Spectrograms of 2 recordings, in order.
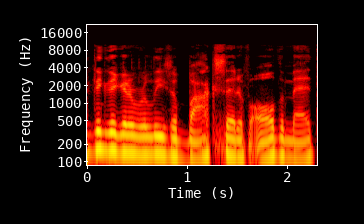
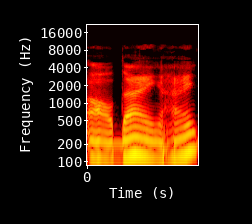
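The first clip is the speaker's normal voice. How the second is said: bad put-on cartoon character voice. Quoting a King of the Hill scene, doing a terrible Bill Dauterive voice. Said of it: "That's a terrible Bill".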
